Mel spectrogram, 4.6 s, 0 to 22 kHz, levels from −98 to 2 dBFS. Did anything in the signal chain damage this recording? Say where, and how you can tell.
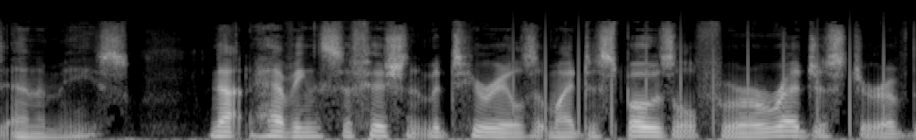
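Yes. From 2.56 s to 4.43 s a steady ticking runs over the speech, about ten clicks at a regular 5.9 per second, each much the same shape and peaking about 15 dB above the speech, so they stand out sharply. This is a train of clicks. The even spacing and similar shapes point to a repeating impulse entering the chain, likely interference from nearby equipment coupling into the analogue wiring or a faulty connection or power supply.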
